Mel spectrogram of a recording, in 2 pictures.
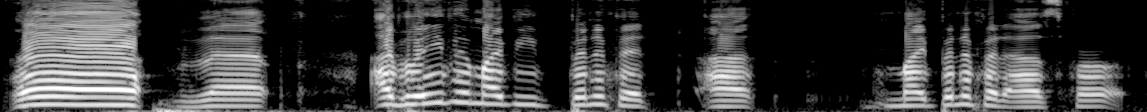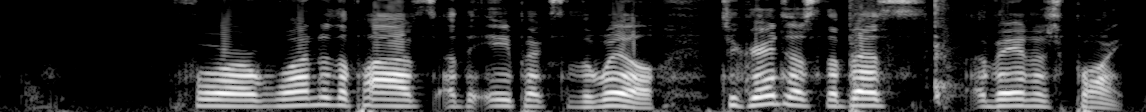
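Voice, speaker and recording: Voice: medium pitch, measured pace, clean tone, no room sound, lightly acted, rough recording. A streamer voicing a formal male hero who speaks through a helmet, in stiff, stilted phrasing with stumbles. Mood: earnest.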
